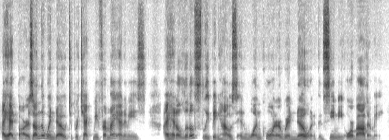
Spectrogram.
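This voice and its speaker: A woman reading a children's story aloud in an expressive, animated manner. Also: sits low, normal speed.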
